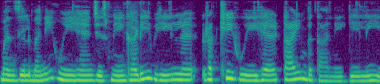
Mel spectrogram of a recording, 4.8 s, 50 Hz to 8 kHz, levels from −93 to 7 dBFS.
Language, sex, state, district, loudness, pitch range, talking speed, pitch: Hindi, female, Chhattisgarh, Sukma, -16 LUFS, 175-200 Hz, 200 wpm, 185 Hz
